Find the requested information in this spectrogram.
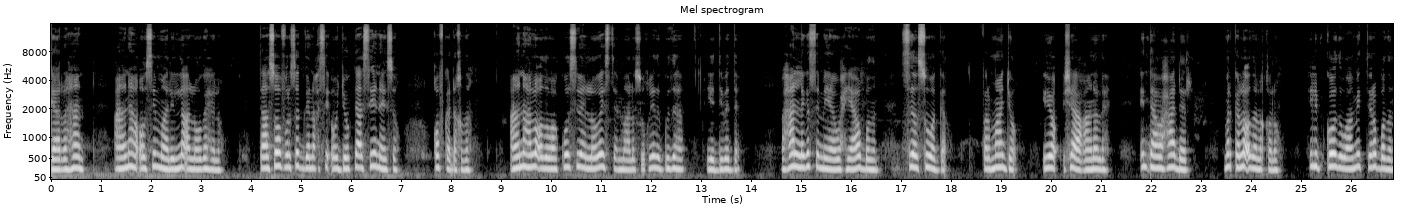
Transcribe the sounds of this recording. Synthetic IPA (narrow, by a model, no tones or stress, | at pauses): ɡaːɾɐɦaːn | ʕaːnɐɦɐʔɔːsɪmaːlɪlnɐʔɐlɔːɣɐɦɛlɔ | t̪ʰaːsɔːfʊrsɐd̪ɡɐnɑʕsɪʔɔːt͡ʃɔːɡ̚t̪ʰɐɐsiːnɛjsɔ | qɔfkʰɐɖɑqðɐ | ʕɑːnɐɦɐlɐɔðɔwɑːkʰʊwɐsɪβɛːnlɔːɣɐɪst̪ʰɪʕmaːlɔsuːqɪjɐðɐɡʊðɐɦɐ | ijɞd̪ɪβɐd̪ːɐ | wɑħɑːnlɐɣɐsɐmɛːjaːwɑħjaːβɐbɐðɐn | sɪðɐsʊwɐɡɐ̰ | fɐrmaːt͡ʃɔ | ijɔʃaʕɑːnɐlɛh | ʔɪnt̪ʰaːwɑħɑːɖɛr | mɐrkʰɐlɔʔðɐlɐqɑlɔ | hɪlɪbkʰɔːðɐwɑːmɪd̪̚t̪ʰɪɾɐbɐðɐn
